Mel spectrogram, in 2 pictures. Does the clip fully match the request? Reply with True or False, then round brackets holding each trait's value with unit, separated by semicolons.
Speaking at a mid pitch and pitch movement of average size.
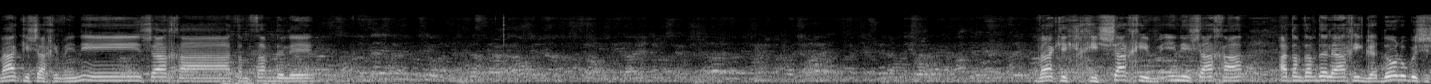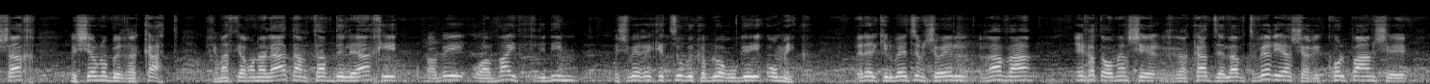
True (175 Hz; 3.1 semitones)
